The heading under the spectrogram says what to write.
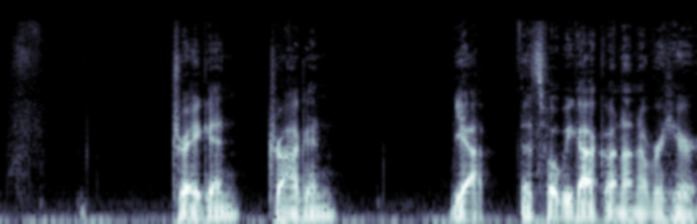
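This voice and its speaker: A man's very deep, low voice with vocal fry, relaxed in tone, with a Wisconsin accent, on a very clean recording with a silent background. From US Midwest, Wisconsin. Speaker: music producer. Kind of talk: livestream casual chat. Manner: relaxed, laid-back.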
